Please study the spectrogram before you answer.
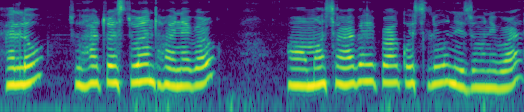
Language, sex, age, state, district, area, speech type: Assamese, female, 30-45, Assam, Jorhat, urban, spontaneous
